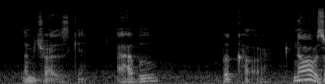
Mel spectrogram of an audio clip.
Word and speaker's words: Abu Bakar: So Abu Kabar, I'm pronouncing that name so wrong. Let me try this again. Abu Bakar.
